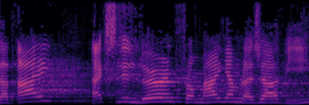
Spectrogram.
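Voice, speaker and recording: The speech comes at a fairly slow pace with ordinary pitch variation, against noticeable background noise. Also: woman. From Europe, of Iranian family. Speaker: political activist. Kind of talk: rally speech. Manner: halting, many fillers.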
